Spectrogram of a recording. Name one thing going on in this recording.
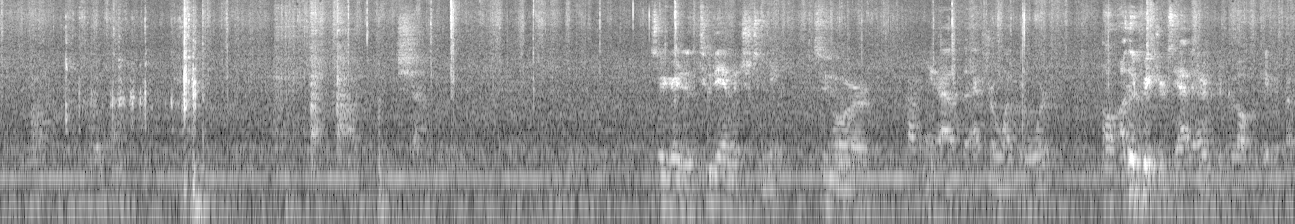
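Playing cards riffle and slide together as a deck is shuffled by hand.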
